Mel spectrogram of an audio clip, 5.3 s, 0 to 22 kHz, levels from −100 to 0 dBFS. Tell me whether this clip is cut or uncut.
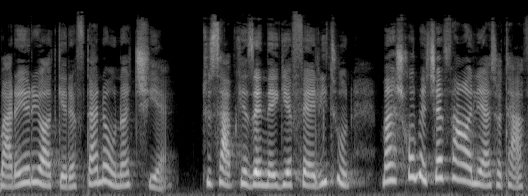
cut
